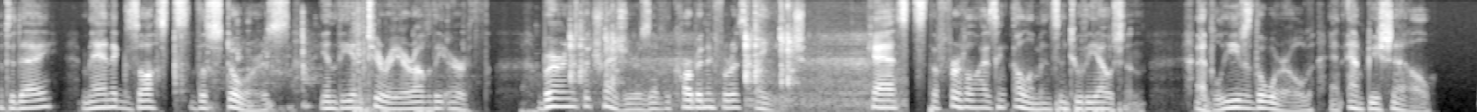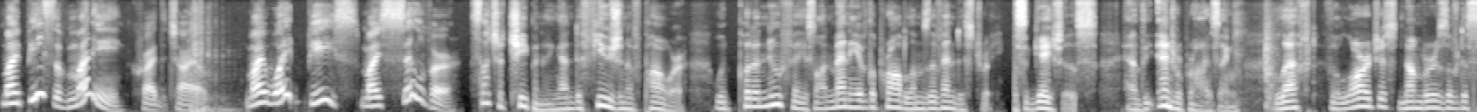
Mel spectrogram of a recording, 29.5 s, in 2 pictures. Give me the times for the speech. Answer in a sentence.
You can hear the speech from 0.0 to 29.5 s.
